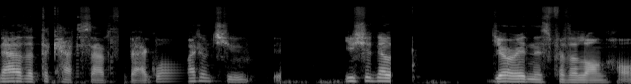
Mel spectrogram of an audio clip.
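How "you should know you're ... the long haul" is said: put-on Imperial-sounding accent. Deciding to talk in the Imperial voice: put-on Imperial accent. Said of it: "I'm gonna go ahead and talk in the Imperial voice".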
